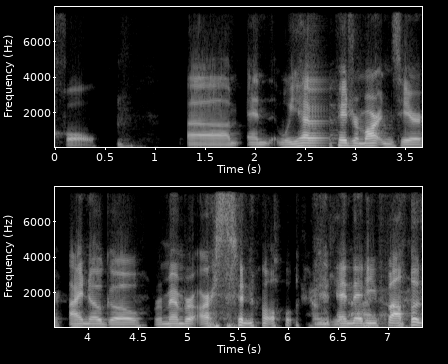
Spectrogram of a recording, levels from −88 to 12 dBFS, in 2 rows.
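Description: At 2.54 s, right after "and we", the speech stalls for about 0.2 s, until 2.76 s. This is a call audio freeze: the last sound is stretched into a short fading buzz or hiss rather than dropping to silence, and the speech then resumes exactly where it stopped, with nothing lost. The likely cause is delayed packets draining the jitter buffer, so the gap pushes everything after it later. The call codec band-limits the audio at 8 kHz, which fits G.722.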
